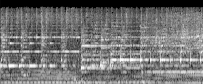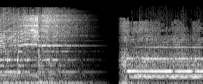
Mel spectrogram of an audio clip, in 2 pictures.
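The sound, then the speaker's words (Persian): A loud, sustained train horn blasts continuously for about six seconds, rich and chord-like, then cuts out briefly before sounding again. No one speaks. “بوق قطار، صوت کشتی، زنگ کارخانه.”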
